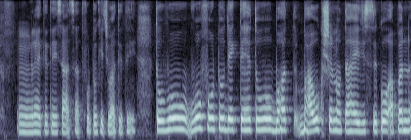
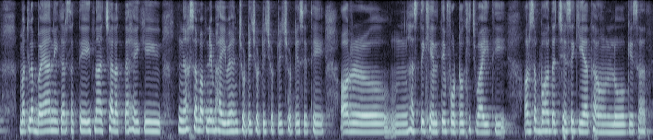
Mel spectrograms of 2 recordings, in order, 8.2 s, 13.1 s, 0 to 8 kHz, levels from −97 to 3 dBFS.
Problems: none marked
